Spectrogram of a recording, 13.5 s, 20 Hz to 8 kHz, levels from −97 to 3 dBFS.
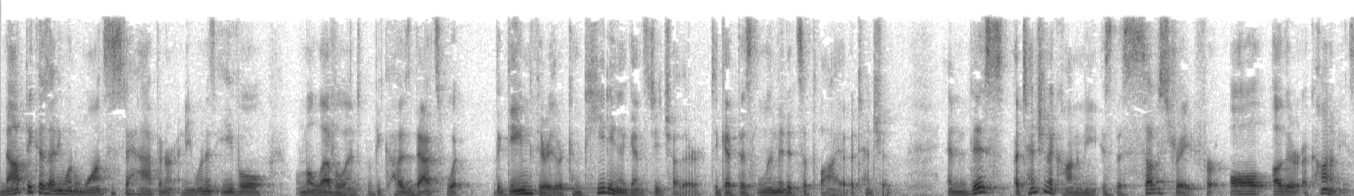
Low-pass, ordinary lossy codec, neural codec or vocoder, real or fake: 7.2 kHz; MP3, 48 kbps; none; real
